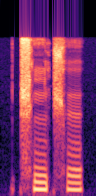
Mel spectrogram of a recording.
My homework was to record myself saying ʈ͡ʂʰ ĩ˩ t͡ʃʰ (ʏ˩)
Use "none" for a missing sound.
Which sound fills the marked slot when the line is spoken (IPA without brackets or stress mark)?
ʏ˩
